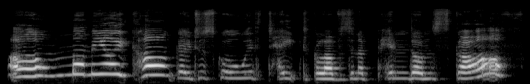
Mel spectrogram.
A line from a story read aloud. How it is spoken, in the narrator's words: wailed Pam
